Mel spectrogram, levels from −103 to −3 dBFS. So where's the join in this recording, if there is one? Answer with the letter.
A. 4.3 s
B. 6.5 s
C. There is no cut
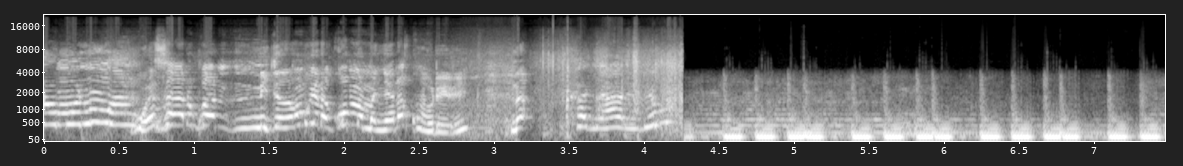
A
